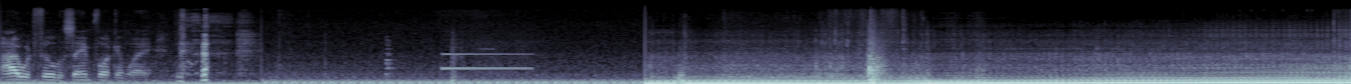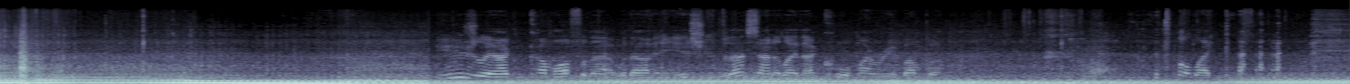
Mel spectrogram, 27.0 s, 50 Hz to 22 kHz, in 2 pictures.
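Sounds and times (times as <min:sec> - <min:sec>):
car engine accelerating: 0:01.6 - 0:27.0
short electronic beep: 0:04.4 - 0:05.4.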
